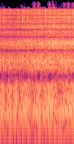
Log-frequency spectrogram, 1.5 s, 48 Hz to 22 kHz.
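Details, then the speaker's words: Stihl MS 230 chainsaw after tune-up, idle speed screw adjusted up from slightly low: small two-stroke engine idling at a steady, buzzy pace with no stumbling or surging. "The idle speed was a little bit low. Get the uh screw in. Now that sounds like a better idle"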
